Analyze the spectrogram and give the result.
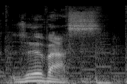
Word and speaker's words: Zervas: Name of the song is Roxanne by Arizona Zervas. That's how you say his name.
